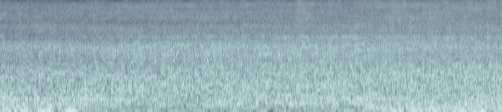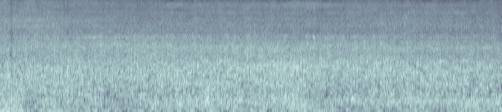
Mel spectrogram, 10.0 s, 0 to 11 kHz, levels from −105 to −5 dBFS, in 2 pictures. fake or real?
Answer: fake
